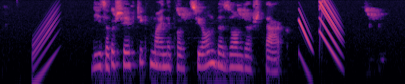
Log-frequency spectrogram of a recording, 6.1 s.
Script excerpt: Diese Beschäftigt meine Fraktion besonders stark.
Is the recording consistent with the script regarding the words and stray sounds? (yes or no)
no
